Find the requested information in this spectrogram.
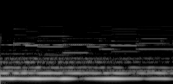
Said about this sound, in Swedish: Det ringer på Kalle Levenhaupts telefon. Det är Johan av Donner som ringer.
